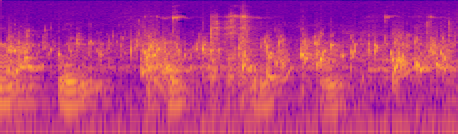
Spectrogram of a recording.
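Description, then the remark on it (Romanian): Water sloshes and gurgles around a wooden raft as it starts to move along through very deep water, with creaky, wavering tones rising and falling over a steady paddling rhythm. “Pluta începe să se deplaseze.”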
